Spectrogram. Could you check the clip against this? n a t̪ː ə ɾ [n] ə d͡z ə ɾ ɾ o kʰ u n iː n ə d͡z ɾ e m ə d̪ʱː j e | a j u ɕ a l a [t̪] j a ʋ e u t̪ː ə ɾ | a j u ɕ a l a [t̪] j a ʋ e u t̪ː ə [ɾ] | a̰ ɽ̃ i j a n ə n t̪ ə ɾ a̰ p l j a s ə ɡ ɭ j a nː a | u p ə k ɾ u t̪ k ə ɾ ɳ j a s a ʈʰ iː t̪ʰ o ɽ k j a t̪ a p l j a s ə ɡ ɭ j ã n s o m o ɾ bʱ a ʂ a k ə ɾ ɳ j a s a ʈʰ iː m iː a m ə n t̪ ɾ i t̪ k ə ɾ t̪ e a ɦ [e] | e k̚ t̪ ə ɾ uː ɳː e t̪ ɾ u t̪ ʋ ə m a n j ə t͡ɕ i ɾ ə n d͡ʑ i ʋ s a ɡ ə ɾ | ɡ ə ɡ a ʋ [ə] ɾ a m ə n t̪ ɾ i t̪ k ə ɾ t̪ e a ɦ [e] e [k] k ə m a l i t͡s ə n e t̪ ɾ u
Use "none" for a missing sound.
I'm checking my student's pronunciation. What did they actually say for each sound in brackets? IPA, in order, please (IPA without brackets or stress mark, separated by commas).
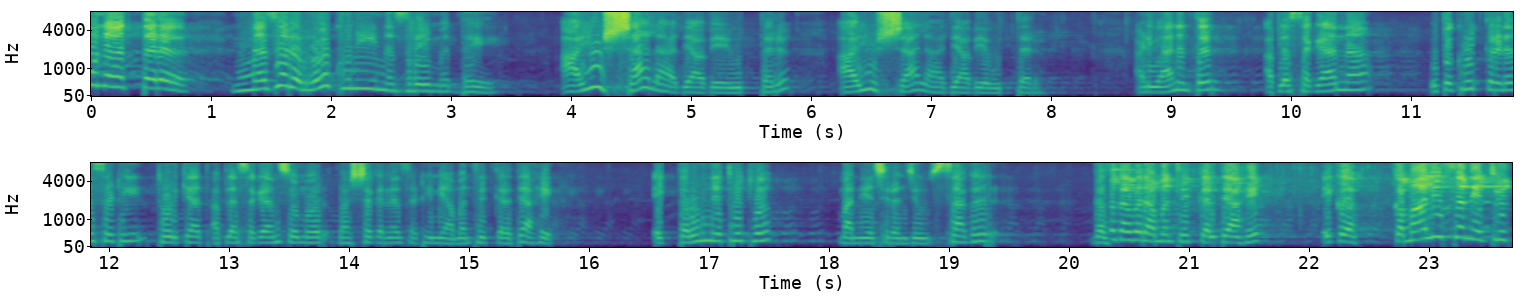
n, d̪, d̪, ɾ, e, ə, e, k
